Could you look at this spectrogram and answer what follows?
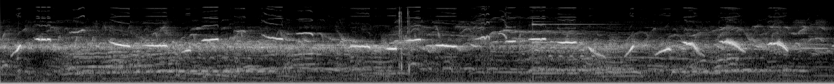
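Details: Greater green leafbird with a song reminiscent of the magpie robin, delivering a long series of sharp, bright whistles, many steeply rising or falling slurs, with short pauses between phrases and a brief click near the middle.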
